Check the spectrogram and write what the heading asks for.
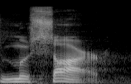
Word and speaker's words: musar: If we go to the Old Testament, the Hebrew word that most closely fits our definition of discipline is musar, or at least that's the transliteration, and it's spelled M-U-S-A-R, musar. In the New Testament, it's the Greek word paideuo, with the transliteration spelled P-A-I-D-E-U-O.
